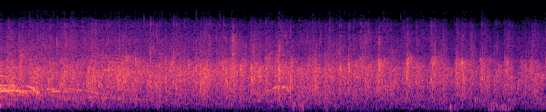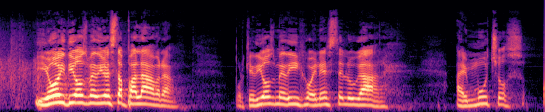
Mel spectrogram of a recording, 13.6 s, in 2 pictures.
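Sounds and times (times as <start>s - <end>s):
loud applause from audience: 0.0s - 7.5s
speech: 7.3s - 9.1s, 9.8s - 11.8s, 12.5s - 13.6s.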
